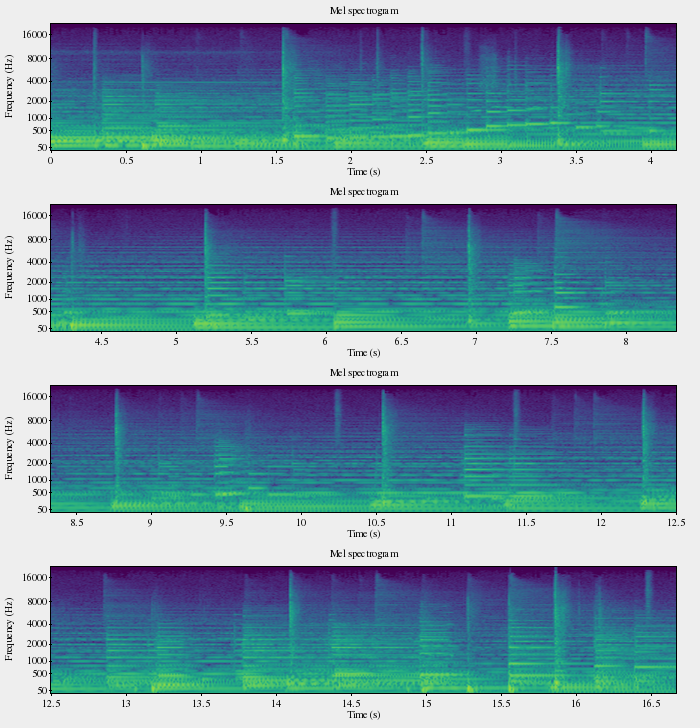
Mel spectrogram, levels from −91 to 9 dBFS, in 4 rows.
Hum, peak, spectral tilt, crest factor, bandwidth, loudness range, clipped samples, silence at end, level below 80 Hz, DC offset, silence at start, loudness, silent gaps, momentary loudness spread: none; 0 dBFS; -6 dB/octave; 18 dB; 18.5 kHz; 4 LU; under 0.1%; 0 s; -30 dBFS; 2%; 0 s; -18 LUFS; none; 7 LU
